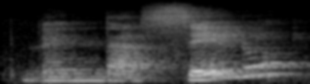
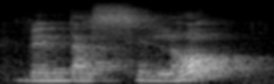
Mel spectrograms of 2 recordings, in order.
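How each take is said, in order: First: The stress is on the third syllable. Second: The stress is on the fourth syllable. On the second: "¿Podría ir última?"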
